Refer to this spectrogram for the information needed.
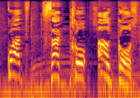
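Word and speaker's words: Coatzacoalcos: La primera es que se pronuncia Quatzacoalcos. Esto viene porque el programa anterior alguien les mandó saludos desde ahí y no lo supieron pronunciar.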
